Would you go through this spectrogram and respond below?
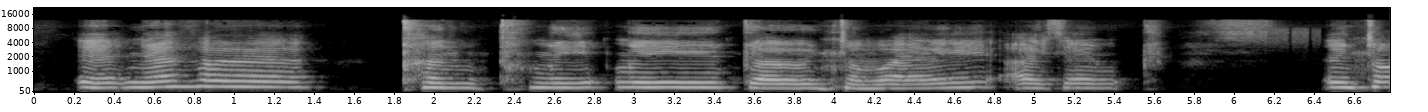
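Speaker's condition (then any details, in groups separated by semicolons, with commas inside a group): Moebius syndrome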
